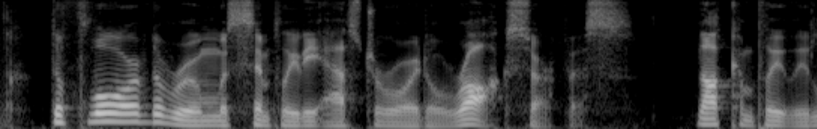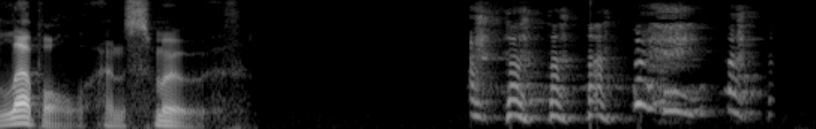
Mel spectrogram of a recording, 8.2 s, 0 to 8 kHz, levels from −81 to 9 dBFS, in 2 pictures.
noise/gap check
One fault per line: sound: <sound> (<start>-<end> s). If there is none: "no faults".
sound: laugh (6.4-8.0 s)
